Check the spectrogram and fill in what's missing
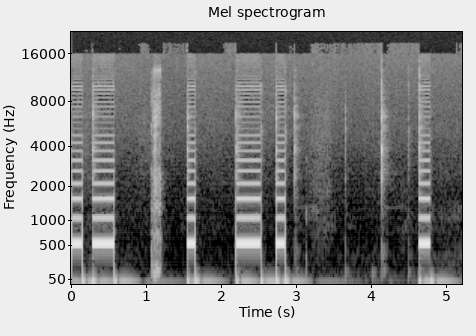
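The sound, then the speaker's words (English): Morse code tones sent on a straight key at 20 words per minute: a steady, mid-pitched buzzy beep sounding in a loose series of short and long pulses, with soft clicks and a brief breathy noise in the pauses. “You got the straight key for transmit.”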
